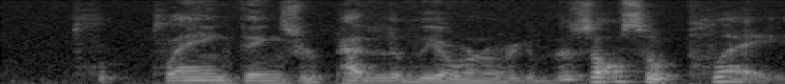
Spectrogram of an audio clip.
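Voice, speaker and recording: A man with a fairly low pitch talks against noticeable background noise. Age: 50s. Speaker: musician, interviewer's father. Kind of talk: casual interview.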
